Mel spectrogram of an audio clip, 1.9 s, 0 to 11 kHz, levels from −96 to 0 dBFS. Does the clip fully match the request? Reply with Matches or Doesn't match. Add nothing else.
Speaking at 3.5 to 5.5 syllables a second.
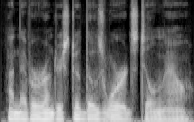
Doesn't match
